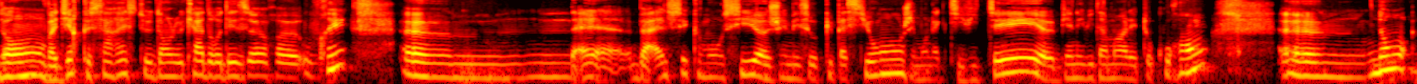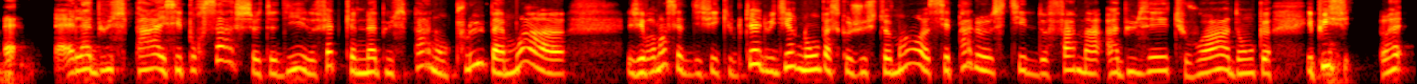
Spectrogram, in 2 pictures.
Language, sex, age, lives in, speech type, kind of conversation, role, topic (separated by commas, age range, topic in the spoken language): French, female, 55-59, Portugal, conversation, advice, user, Pourquoi ai-je du mal à dire non quand un ami me demande de l’aide ?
